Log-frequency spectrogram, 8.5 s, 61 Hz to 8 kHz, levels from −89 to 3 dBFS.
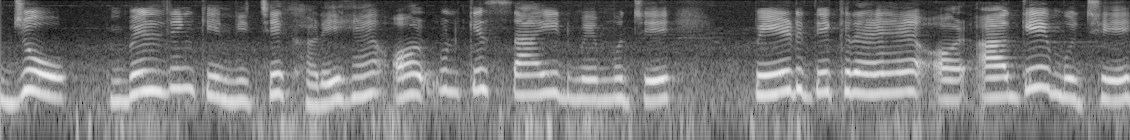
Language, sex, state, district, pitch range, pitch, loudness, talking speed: Hindi, female, Uttar Pradesh, Budaun, 250-320 Hz, 290 Hz, -13 LUFS, 135 wpm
